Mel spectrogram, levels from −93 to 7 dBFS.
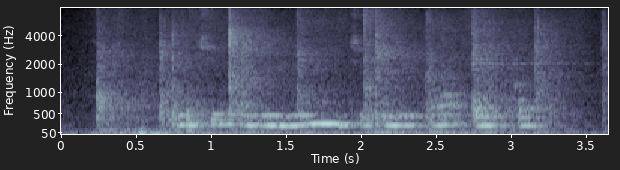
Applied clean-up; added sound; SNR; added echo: none; Walk, footsteps; 8 dB; reverberation time 2.6 s.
